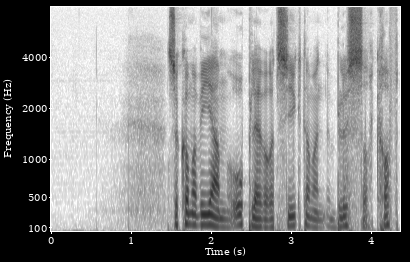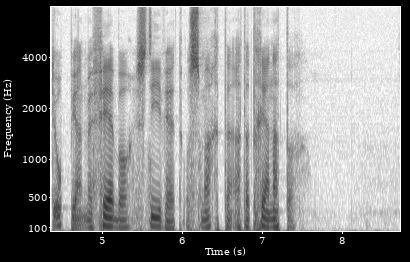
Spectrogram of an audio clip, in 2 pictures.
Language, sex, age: Norwegian, male, 30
